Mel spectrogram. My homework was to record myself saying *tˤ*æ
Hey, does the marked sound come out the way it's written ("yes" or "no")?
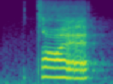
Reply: yes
